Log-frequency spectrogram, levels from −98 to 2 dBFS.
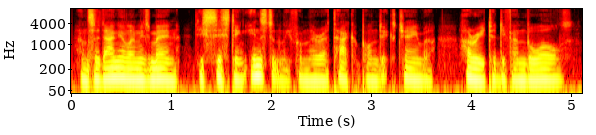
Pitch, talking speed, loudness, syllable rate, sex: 100 Hz, 225 wpm, -18 LUFS, 6.6 syllables/s, male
